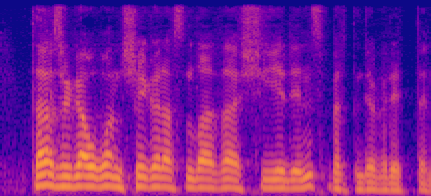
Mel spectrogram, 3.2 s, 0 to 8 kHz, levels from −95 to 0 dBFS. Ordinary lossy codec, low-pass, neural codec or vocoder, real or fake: none; 7.2 kHz; codec, 16 kHz, 1.1 kbps, Voila-Tokenizer; fake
